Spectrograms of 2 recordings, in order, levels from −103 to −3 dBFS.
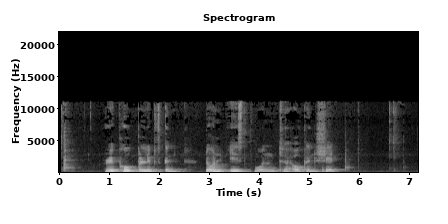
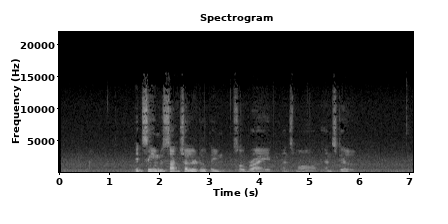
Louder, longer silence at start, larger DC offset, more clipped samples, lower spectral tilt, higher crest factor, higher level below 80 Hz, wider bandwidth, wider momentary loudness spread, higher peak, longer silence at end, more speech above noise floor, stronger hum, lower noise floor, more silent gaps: first, -33 LUFS vs -41 LUFS; about the same, 0.05 s vs 0.05 s; neither; neither; first, -6.5 dB/octave vs -4.5 dB/octave; about the same, 18 dB vs 20 dB; first, -62 dBFS vs -76 dBFS; second, 11.5 kHz vs 14 kHz; second, 18 LU vs 25 LU; first, -16 dBFS vs -24 dBFS; first, 1.4 s vs 0 s; first, 41 dB vs 21 dB; neither; first, -73 dBFS vs -62 dBFS; neither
